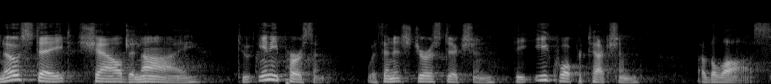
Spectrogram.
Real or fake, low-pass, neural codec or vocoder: real; 7.2 kHz; none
